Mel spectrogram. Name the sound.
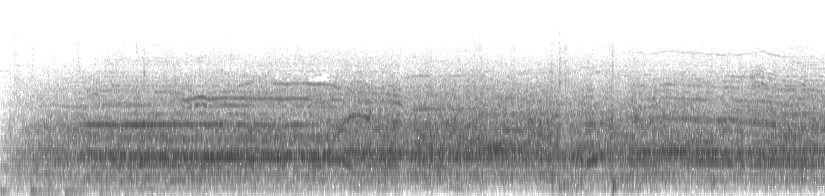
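protesters smashing a statue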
